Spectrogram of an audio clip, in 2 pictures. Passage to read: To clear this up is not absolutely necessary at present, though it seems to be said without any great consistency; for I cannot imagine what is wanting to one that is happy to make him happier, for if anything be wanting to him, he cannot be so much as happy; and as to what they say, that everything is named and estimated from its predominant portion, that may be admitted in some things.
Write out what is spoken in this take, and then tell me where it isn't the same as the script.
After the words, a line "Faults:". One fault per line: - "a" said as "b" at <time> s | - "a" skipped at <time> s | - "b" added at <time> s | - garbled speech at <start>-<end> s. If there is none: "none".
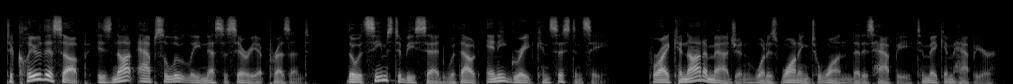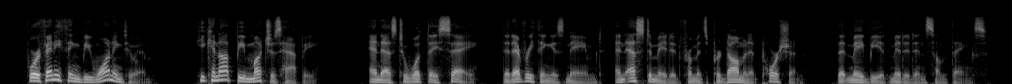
To clear this up is not absolutely necessary at present, though it seems to be said without any great consistency; for I cannot imagine what is wanting to one that is happy to make him happier, for if anything be wanting to him, he cannot be much as happy; and as to what they say, that everything is named and estimated from its predominant portion, that may be admitted in some things.
Faults:
- "so" skipped at 12.6 s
